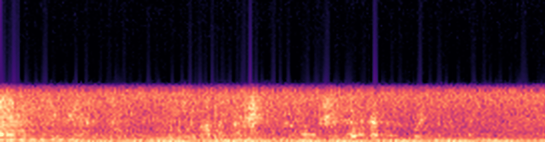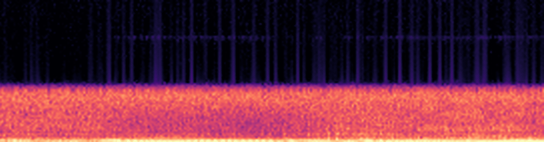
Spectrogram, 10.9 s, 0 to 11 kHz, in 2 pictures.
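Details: Nissan Skyline GT-R BNR34, stock Getrag manual gearbox with Nismo clutch, recorded windows open: loose, uneven rattle through the engine drone, continuing as revs rise. It is abnormally loud, also in 1st and 6th while driving. Unchanged after oil change; cause unknown, overhaul considered.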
